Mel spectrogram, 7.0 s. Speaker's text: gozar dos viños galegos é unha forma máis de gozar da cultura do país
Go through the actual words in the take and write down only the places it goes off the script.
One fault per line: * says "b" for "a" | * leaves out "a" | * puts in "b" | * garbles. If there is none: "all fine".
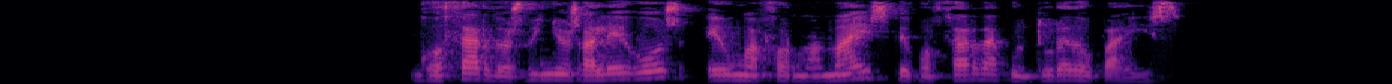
all fine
